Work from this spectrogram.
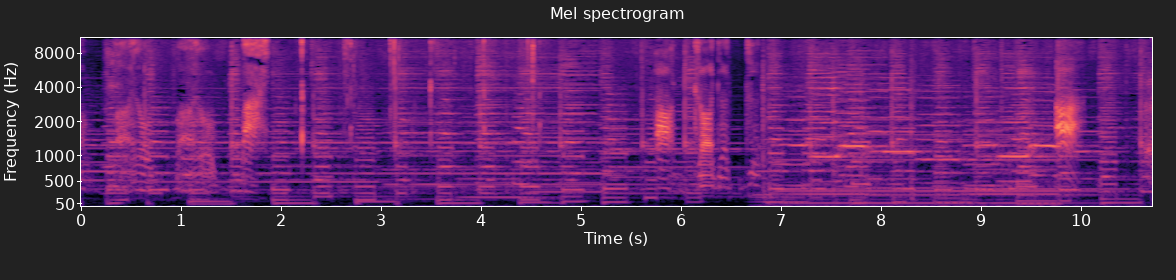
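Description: Cartoonish duck quacks from the video game Jurassic World Evolution 2 pop out repeatedly over loud, busy game music, short bursts scattered through the mix.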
